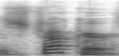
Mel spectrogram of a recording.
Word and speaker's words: Strucker: I said Stoker. Stalker. – Stoker. – What is it, then? – Strucker. – Strucker. Strucker. – No, it's not Strucker.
